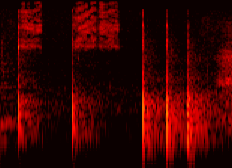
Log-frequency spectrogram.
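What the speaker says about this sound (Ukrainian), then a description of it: "Записуємо тоді відповідь." A pen writing down the answer to a fifth-grade math exercise, five sharp taps and short scratching strokes spread unevenly across a quiet room, close and faint.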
